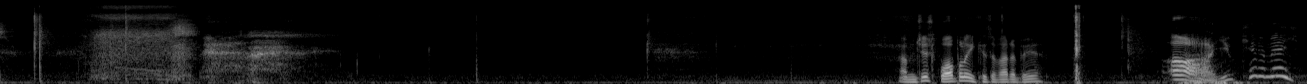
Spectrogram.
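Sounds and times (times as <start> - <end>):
faint clicks: 0.0 - 1.5
person exhaling breathily: 0.8 - 3.4.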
